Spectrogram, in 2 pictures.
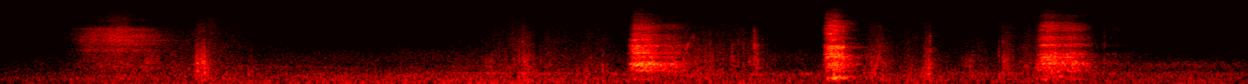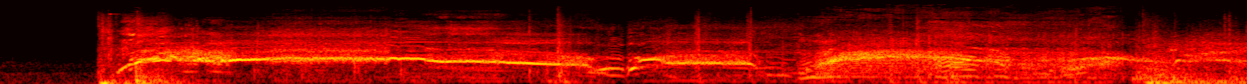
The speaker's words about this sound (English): And then they do like that snap cut, just like a couple seconds, where the witches appear and they're like screaming and laughing.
